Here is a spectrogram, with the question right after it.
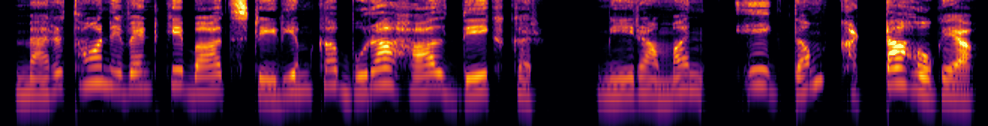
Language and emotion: Hindi, disgusted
